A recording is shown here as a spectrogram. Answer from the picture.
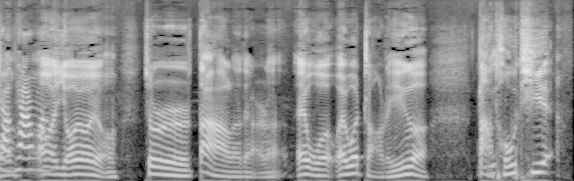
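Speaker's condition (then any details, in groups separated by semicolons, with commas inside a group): No condition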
